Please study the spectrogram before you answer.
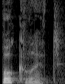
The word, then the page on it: booklet: American English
